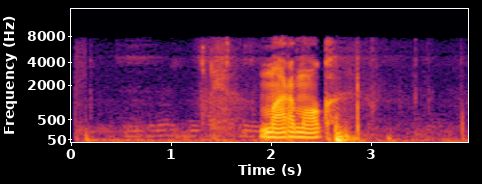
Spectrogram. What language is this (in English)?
Russian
